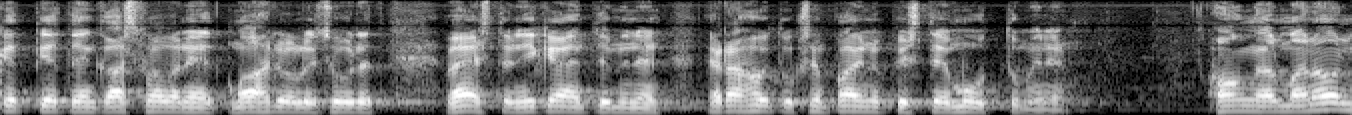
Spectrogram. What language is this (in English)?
Finnish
